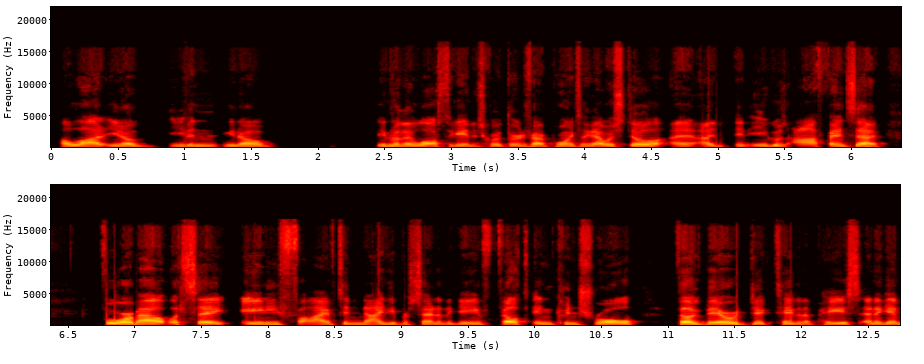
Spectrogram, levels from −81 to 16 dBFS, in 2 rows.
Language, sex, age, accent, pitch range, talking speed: English, male, 20-39, American, 150-180 Hz, 225 wpm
